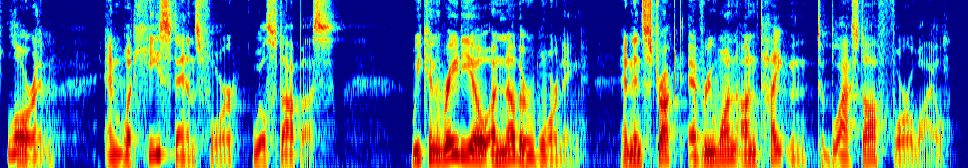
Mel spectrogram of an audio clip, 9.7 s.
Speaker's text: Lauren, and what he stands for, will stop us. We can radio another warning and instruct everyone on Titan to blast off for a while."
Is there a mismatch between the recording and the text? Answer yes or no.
no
